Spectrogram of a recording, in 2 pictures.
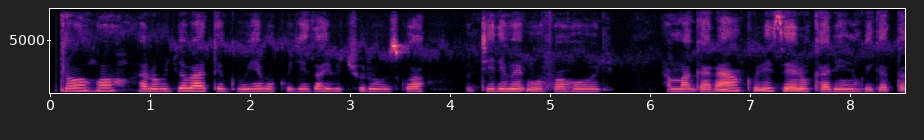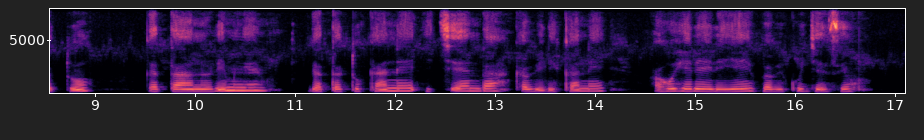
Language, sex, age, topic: Kinyarwanda, female, 36-49, finance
